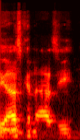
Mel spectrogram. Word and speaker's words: Ashkenazi: Study, what it is to be Ashkenazi. I know I'm probably saying that wrong. So, and no, you're saying it right, actually. Ashkenazi, Sephardic, Ashkenazi, and those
